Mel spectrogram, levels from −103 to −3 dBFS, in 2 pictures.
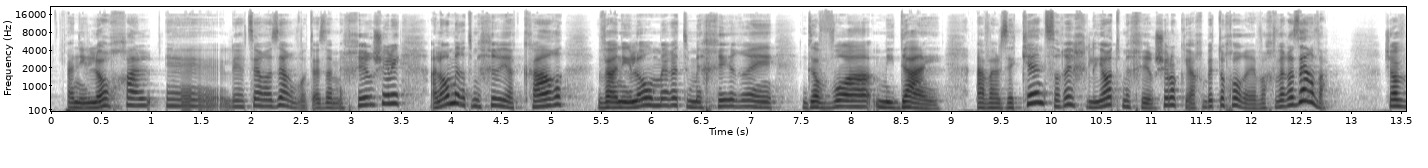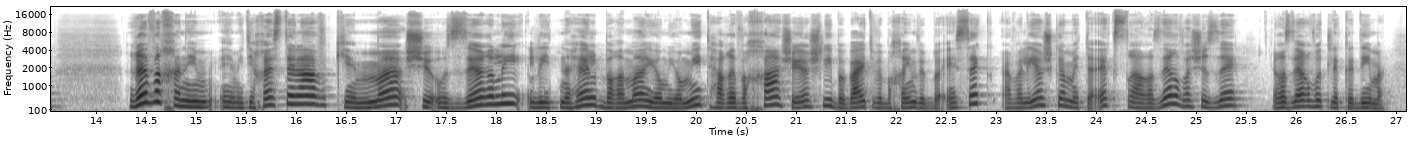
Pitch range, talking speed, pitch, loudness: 180-260 Hz, 130 wpm, 215 Hz, -28 LUFS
